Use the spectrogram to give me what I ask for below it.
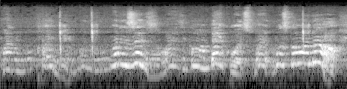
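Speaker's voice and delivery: high, soft, half-laughing alarm; panicked squeak. Retold or imitated. A nervous flyer as the plane rolls backwards, high panicky squeak.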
